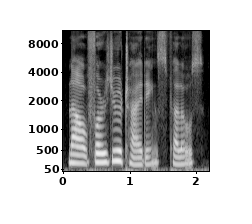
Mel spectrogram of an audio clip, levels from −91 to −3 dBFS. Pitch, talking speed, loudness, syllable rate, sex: 195 Hz, 135 wpm, -17 LUFS, 3.5 syllables/s, female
